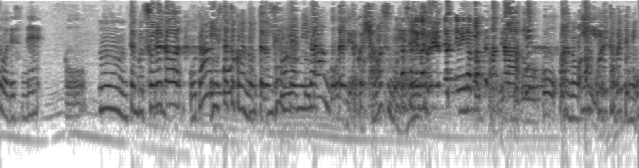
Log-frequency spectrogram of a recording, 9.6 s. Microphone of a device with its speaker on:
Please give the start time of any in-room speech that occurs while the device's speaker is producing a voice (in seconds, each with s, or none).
5.9 s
